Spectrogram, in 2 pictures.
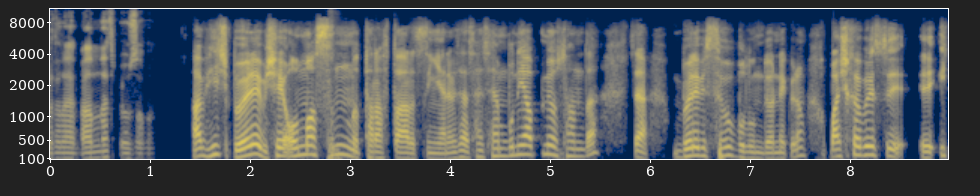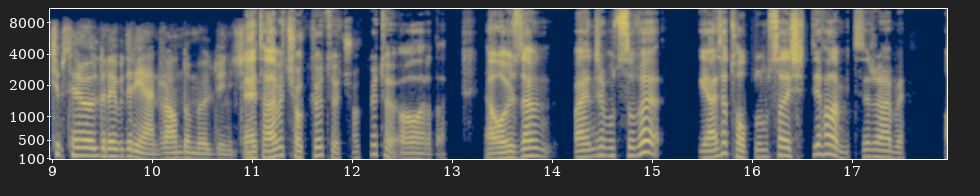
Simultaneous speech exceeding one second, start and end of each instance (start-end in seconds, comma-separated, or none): none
